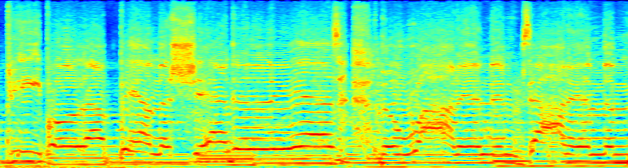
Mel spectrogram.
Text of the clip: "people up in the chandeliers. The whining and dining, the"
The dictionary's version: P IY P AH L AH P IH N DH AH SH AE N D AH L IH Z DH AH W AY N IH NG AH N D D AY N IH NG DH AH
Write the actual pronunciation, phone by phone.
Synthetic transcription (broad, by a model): P IY P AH L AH B IH N DH AH SH AE N D AH L IH Z DH AH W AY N IH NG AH N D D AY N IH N DH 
